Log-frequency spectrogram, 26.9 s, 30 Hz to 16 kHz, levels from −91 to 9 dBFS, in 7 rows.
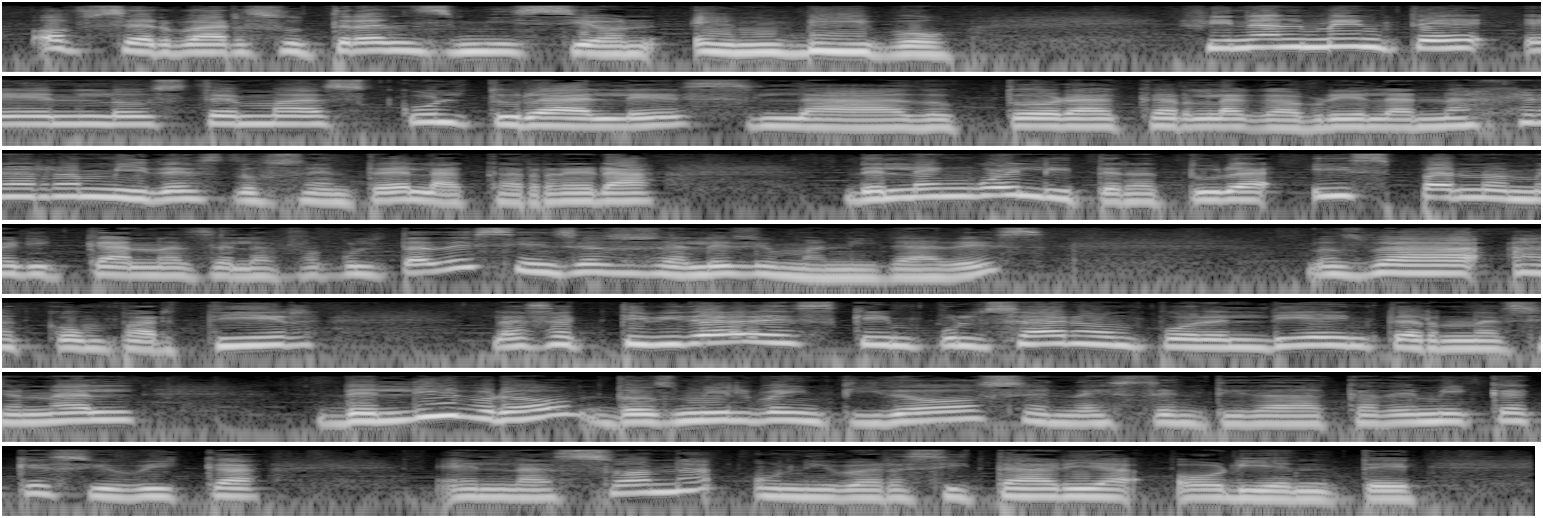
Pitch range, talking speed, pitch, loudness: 170-220 Hz, 135 wpm, 190 Hz, -16 LUFS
